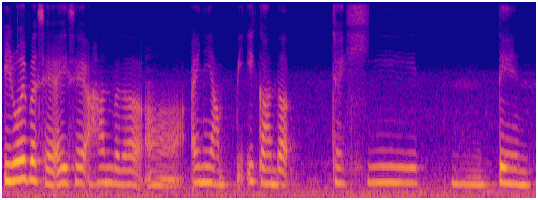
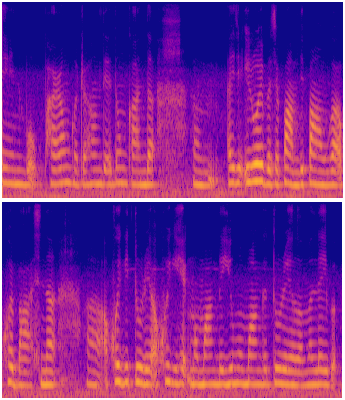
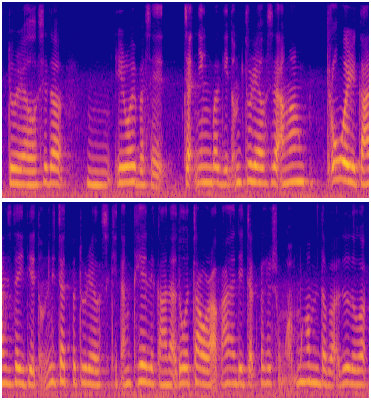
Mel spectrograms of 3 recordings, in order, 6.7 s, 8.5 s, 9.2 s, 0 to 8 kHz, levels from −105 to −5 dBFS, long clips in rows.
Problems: background sounds at intervals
